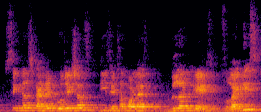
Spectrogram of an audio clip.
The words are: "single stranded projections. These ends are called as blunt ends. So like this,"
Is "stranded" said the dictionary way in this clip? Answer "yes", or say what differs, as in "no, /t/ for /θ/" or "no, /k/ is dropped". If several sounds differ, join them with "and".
no, /ɹ/ is dropped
